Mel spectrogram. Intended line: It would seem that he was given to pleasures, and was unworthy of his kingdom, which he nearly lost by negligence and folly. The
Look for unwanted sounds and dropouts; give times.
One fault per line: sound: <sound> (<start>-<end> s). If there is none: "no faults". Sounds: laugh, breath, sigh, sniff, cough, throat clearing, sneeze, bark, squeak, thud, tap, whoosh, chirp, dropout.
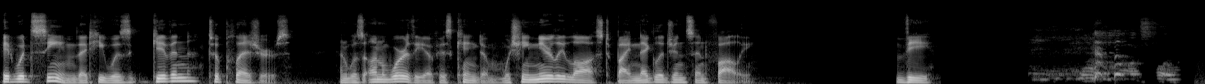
sound: laugh (10.3-11.8 s)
